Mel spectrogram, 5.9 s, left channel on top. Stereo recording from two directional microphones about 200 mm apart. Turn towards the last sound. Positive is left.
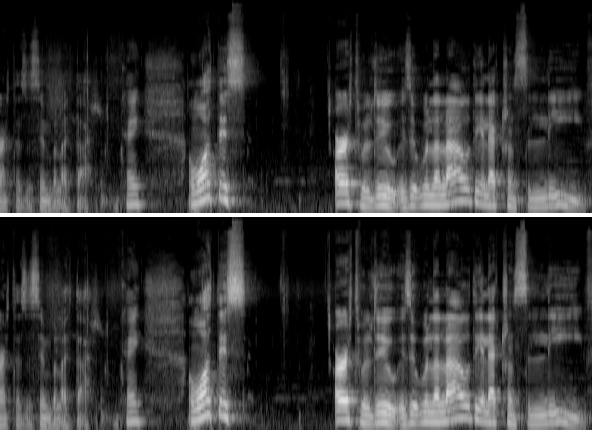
turn(degrees=-40)  # may be behind; listen again after turning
